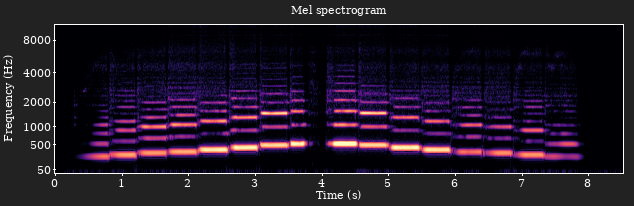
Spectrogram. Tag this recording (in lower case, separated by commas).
wind instrument, music, musical instrument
